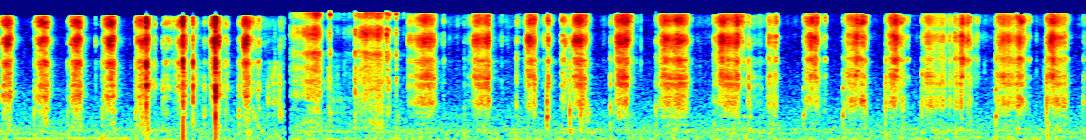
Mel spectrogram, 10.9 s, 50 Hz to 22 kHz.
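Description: A metal knife scrapes powdery shavings off a solid white pressed baking soda block held in blue gloves. About 26 separate dry, bright, rasping strokes come in an uneven rhythm, with a few sharp clicks early on. There is almost no low end, and each scrape cuts off quickly.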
